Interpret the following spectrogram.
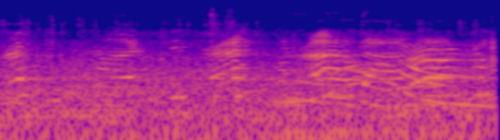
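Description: Young children's voices: short bits of chatter and vocal sounds, with a higher, livelier child's voice near the end.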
